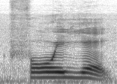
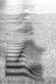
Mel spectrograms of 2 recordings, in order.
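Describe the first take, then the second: First: It is said the Canadian way. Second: It is said the American way.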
